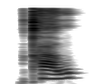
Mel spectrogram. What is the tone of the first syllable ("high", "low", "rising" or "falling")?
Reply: rising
